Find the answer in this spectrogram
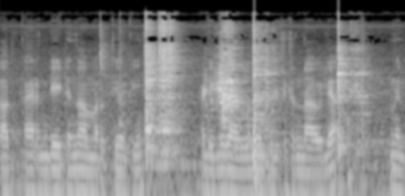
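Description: Metal spoon scraping and clinking against the inside of a metal cooking pot as cooked rice is stirred, with a few louder scrapes in the second half.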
